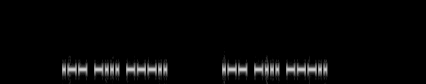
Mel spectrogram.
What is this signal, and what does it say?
Morse code, heard as a keyed tone, about 42 wpm, 700 Hz. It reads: WB8 WB8
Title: USA Call Sign Prefixes - Repeated 2x - 45wpm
